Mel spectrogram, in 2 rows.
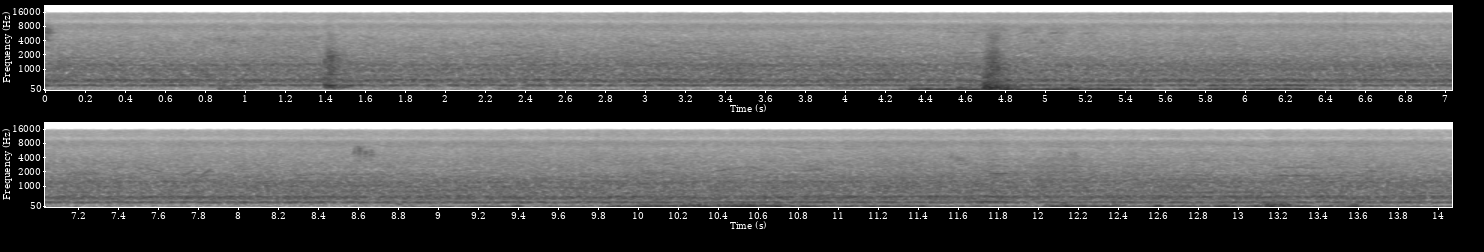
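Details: Swarm of honeybees filing into a swarm trap on 19 May, a beginner's second capture. A steady buzzing drone with a few individual bees zipping past near the microphone, and occasional low wind thumps.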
